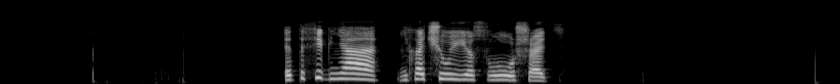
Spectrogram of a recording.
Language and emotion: Russian, angry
